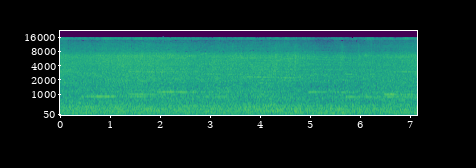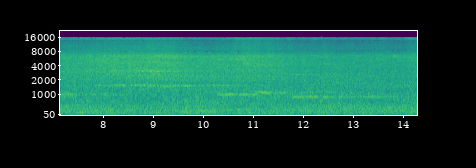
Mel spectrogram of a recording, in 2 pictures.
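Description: Ex-JR 205 series electric commuter train running out of the station, a steady rumble of wheels on rail with no single loud event.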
